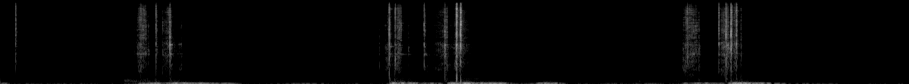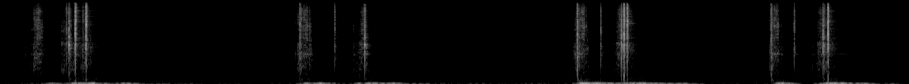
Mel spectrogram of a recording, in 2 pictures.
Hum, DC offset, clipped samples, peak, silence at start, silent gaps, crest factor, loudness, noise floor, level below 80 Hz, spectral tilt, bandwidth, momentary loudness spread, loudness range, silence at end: none; under 0.1%; under 0.1%; -4 dBFS; 1.35 s; none; 34 dB; -29 LUFS; -78 dBFS; -46 dBFS; 2 dB/octave; 19.5 kHz; 21 LU; 11 LU; 0.35 s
